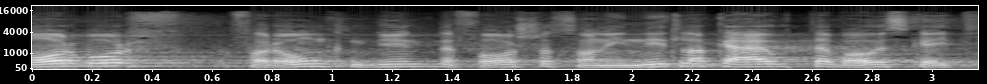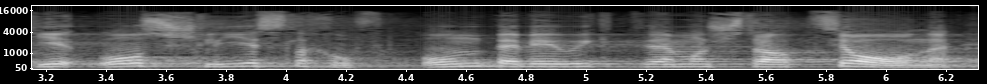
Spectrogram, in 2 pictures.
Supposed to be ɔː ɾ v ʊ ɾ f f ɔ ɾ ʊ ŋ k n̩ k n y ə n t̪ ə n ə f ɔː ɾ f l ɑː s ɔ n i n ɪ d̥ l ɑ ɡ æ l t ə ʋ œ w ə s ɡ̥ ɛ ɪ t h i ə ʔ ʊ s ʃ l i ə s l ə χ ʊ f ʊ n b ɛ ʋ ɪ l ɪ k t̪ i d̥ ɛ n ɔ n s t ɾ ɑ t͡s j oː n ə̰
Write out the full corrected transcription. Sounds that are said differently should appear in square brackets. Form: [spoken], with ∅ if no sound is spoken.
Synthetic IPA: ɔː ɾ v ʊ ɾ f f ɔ ɾ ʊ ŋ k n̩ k n y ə n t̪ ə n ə f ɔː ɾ [ʃ] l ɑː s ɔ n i n ɪ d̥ l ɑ ɡ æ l t ə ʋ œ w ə s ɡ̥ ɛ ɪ t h i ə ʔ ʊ s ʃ l i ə s l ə χ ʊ f ʊ n b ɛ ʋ ɪ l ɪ k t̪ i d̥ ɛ [m] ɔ n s t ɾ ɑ t͡s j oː n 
